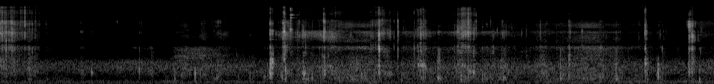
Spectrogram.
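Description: Crunchy biting and chewing of toast close to the microphone, sparse at first and turning to dense, rapid crunching from about three seconds in.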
